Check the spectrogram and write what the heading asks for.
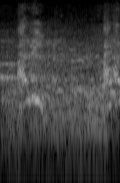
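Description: Speech: a woman talking into a microphone, with chatter from the crowd around her.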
